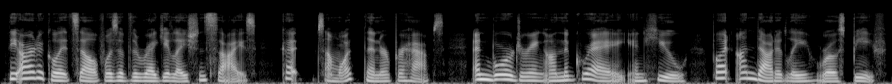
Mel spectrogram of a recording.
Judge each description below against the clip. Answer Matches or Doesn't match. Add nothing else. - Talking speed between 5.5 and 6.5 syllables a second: Doesn't match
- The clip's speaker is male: Doesn't match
